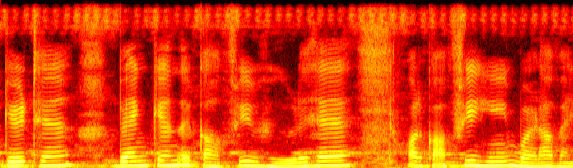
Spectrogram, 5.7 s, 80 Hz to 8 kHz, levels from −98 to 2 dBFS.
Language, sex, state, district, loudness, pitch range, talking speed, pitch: Hindi, female, Uttar Pradesh, Varanasi, -15 LUFS, 185-220 Hz, 145 wpm, 210 Hz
